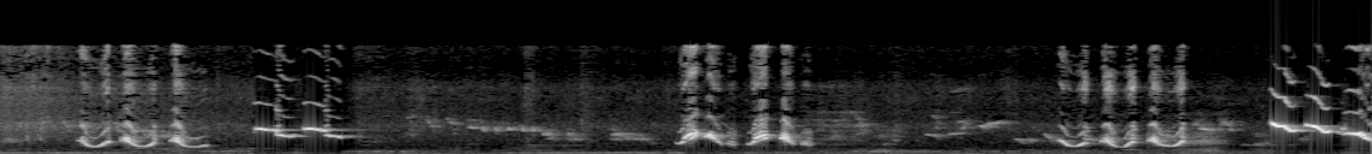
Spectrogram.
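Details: Kacer (Oriental magpie-robin) konslet lure song: repeated clusters of fast looping whistled notes dipping and rising, each cluster under a second, spaced by quieter gaps with a soft low drone.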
